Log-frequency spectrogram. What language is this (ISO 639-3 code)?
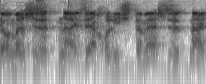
heb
